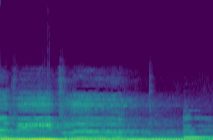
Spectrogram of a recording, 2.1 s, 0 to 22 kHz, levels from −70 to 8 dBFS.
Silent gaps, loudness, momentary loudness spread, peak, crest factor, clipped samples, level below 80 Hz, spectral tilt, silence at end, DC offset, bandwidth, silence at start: none; -13 LUFS; 7 LU; 0 dBFS; 12 dB; under 0.1%; -50 dBFS; -6 dB/octave; 0 s; under 0.1%; 11.5 kHz; 0 s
